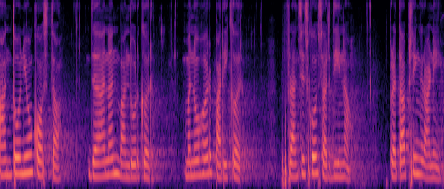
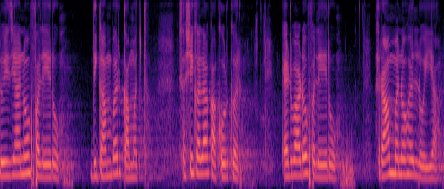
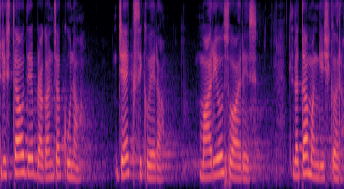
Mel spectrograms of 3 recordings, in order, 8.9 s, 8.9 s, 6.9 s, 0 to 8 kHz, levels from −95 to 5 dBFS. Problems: background sounds at intervals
